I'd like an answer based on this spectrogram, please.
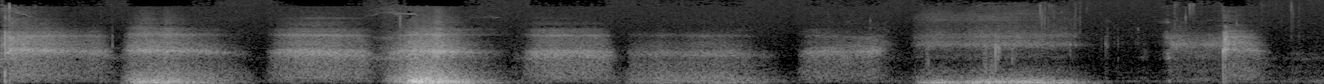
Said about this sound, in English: Standing up, got you breathing heavy. What you talking about? You going... Am I breathing heavy? Yes, you are. I can hear you all the way over here. I know a little bit. I'm excited. The physical exertion of standing has got you worn out.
